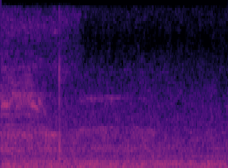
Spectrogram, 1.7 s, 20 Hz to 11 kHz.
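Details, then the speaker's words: 2001 Hunter Original five-blade ceiling fan, dusty from heavy use, mounted on a U-bolt, running on high speed: steady, even whoosh of moving air with no ticks, wobble or rubbing; normal healthy fan airflow. "yeah this is high speed a air flow noise for you very good fan"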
